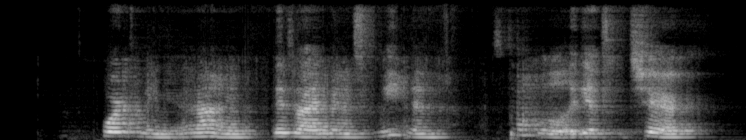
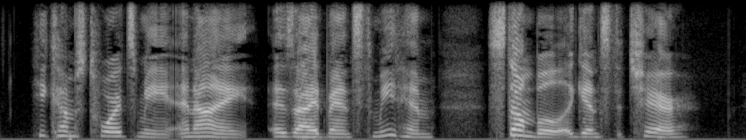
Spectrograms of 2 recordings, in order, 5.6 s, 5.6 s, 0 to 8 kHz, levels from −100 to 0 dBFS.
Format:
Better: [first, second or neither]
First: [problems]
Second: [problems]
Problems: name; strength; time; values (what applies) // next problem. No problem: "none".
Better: second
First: noise reduction (neural mask model DeepFilterNet 3)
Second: none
